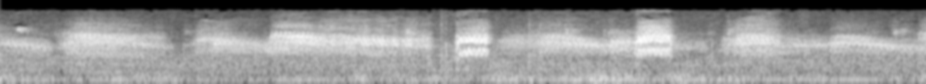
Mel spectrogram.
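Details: Common starling: harsh, squawky chatter running almost without pause, with louder bursts roughly every second and brief sharper shrieks near the middle, all high-pitched; no other clear sounds.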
